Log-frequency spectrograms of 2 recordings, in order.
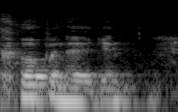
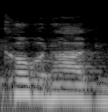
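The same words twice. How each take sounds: First: The middle part does not sound like Haagen-Dazs. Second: The middle part sounds like Haagen-Dazs. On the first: This is how locals say it. The speaker calls it right. "we say Copenhagen" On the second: The speaker thought this was the correct way. The speaker calls it wrong. "like Haagen-Dazs?"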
